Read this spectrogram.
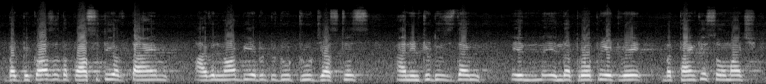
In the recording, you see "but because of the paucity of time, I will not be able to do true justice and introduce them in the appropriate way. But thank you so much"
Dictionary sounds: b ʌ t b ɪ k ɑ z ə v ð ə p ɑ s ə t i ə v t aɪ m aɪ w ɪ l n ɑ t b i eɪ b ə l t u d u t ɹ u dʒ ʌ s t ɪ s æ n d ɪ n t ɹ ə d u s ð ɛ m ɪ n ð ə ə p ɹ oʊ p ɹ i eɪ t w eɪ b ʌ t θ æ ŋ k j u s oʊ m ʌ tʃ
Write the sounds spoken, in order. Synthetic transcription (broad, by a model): b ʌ t b ɪ k ɑ z ə v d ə p ɑ s ə t i ə v t aɪ m aɪ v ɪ l n ɑ t b i eɪ b ə l t u d u t ɹ u dʒ ʌ s t ɪ s æ n d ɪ n t ɹ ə d u s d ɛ m ɪ n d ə ə p ɹ oʊ p ɹ i eɪ t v eɪ b ʌ t t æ ŋ k j u s oʊ m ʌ tʃ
